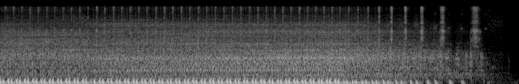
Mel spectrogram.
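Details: Kohler Command 25 V-twin with blown head gasket on right cylinder: steady idle with rhythmic puffing on every cycle, then shutdown; still runs smooth but burnt plug on that cylinder and power loss.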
